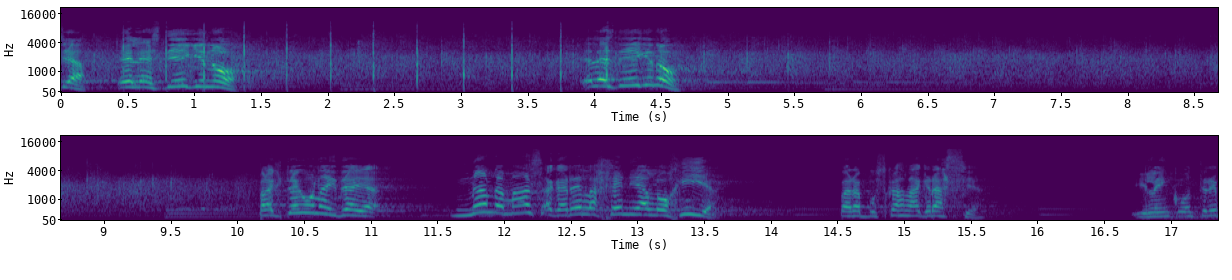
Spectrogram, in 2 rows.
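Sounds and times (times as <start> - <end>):
speech: 0.0 - 1.5, 3.9 - 4.8, 10.2 - 13.7, 14.5 - 15.7, 16.7 - 17.3
audience applause: 0.0 - 10.4.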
